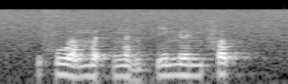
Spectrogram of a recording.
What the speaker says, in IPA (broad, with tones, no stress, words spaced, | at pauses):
fu˧˩ə̯mə˨˩t̚ŋə̰˧˨n ʔi˧nɨ˨˦nfə˦˥p̚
